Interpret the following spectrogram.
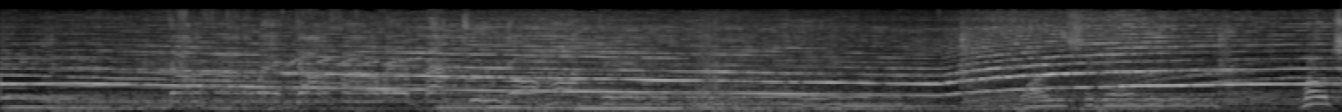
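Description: A siren wailing: its pitch slides slowly down for about seven seconds, then climbs back up over the last three, the pattern of a siren winding down and spinning up again.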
